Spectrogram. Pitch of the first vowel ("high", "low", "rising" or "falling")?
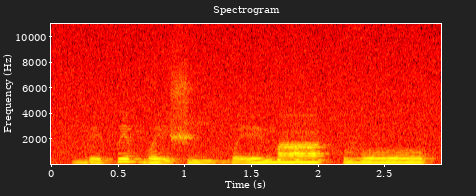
low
